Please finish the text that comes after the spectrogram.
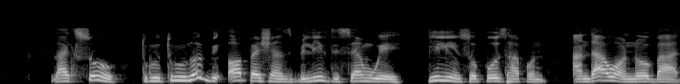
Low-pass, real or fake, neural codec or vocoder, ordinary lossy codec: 5.4 kHz; real; none; none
